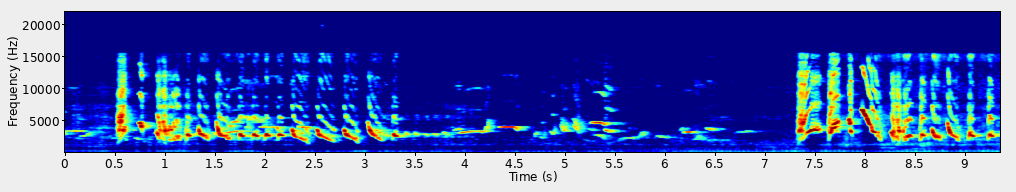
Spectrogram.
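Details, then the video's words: Oriental magpie-robin singing sharp 'tembakan' notes in a clear voice to get other magpie-robins to respond; rapid, repeated high chirps and whistles, a quieter stretch of scattered notes, then another fast burst, over a low hum. "suara tembakan tajam juga suara jernih bikin kacer lain langsung respon ngobra"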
